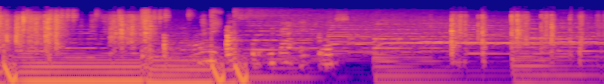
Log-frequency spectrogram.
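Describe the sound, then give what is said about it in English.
A woman shuffles a deck of cards, with rapid crisp riffling clicks and flutters in bursts, over a low steady hum and faint voice-like sounds in the background. “She shuffles much better than me.”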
